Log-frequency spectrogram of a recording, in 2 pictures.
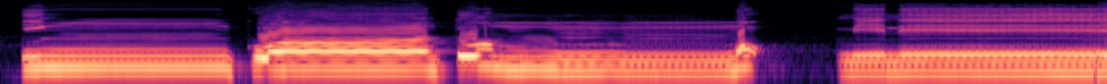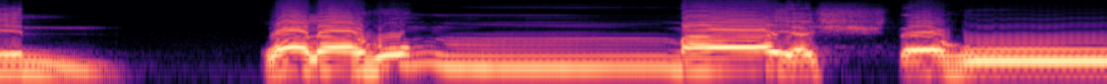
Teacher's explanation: memasukkan mim sukun ke huruf mim yang berharakat setelahnya dengan menjadi satu huruf yang bertasydid disertai dengan dengung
